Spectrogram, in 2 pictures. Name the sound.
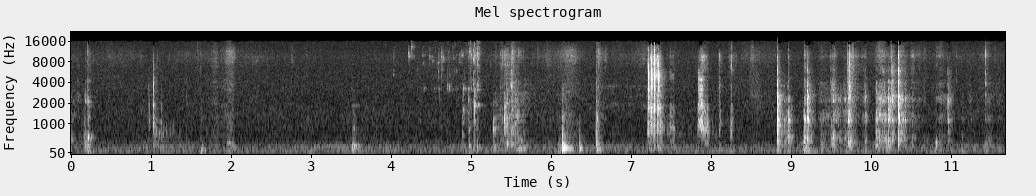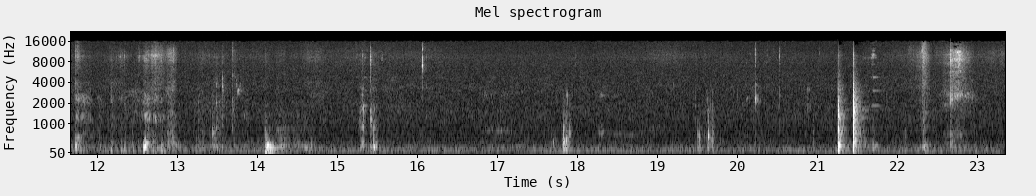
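drinking tea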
